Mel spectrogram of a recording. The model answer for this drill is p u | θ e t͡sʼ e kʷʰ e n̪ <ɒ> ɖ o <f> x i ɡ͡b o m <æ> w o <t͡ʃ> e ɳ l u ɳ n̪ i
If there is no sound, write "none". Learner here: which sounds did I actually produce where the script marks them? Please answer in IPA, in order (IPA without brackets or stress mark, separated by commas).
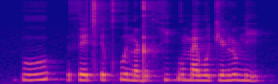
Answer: ɒ, θ, æ, t͡ʃ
